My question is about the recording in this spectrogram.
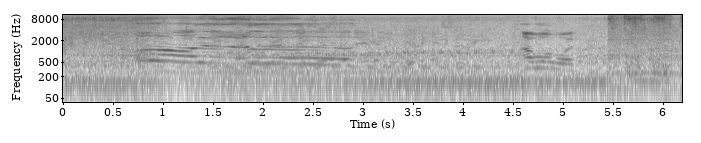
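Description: Dodge Challenger SRT Demon's supercharged 6.2-litre Hemi V8 idling steadily, with voices over it. The sound changes abruptly near the end.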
